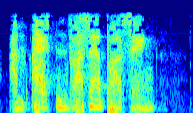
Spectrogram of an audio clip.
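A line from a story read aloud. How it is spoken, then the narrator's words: Hissing. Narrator (German): zischte Thea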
